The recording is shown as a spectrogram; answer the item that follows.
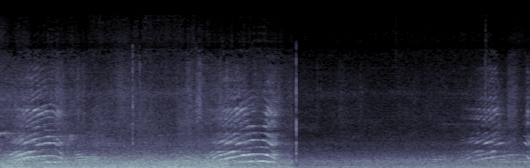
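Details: Captive black rhinoceros at Osaka's Tennoji Zoo giving drawn-out squeaks: high arched notes that rise then fall, three of them a couple of seconds apart, over crowd noise that drops away midway.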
